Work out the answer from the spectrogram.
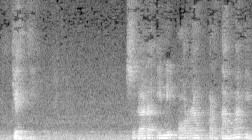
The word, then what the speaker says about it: Getty: Siapa pernah tahu museumnya, bacanya Getty atau Jetty di Los Angeles? Getty.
